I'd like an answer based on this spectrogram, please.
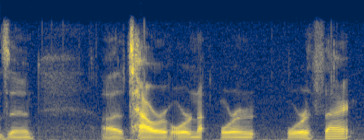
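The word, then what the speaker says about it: Orthanc: uh tower of or orthack i think it's pronounced or thunk i'm terrible pronunciations but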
